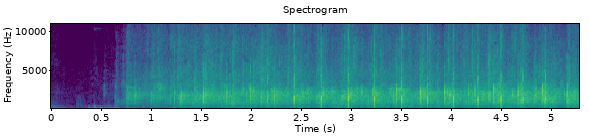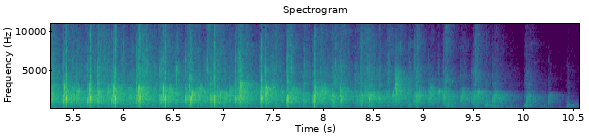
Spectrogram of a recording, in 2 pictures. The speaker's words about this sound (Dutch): Dank je wel. Ik ben blij dat je zo'n warm applaus hebt gekregen voor de donkere verhalen die je verteld hebt.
